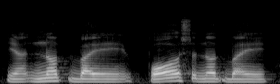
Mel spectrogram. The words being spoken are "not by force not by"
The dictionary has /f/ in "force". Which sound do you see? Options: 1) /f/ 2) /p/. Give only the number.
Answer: 2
